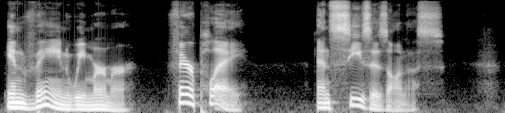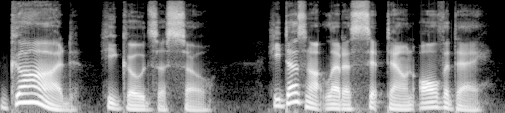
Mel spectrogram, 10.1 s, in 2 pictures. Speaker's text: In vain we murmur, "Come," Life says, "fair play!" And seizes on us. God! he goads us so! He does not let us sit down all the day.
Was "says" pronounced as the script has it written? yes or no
no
